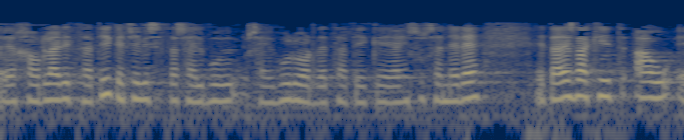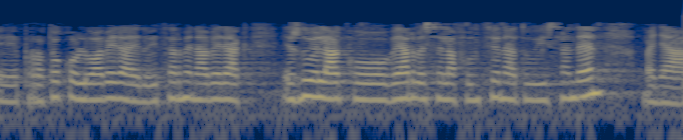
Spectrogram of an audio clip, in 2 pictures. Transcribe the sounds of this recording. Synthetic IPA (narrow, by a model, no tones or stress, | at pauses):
ʝawɾlaɾit͡sat̪ike̞t͡ʃe̞βisi̥t͡sassajlβuɾuoɾðe̞t͡sat̪ikajnsuse̞ne̞ɾe̞ | et̪ae̞zd̪akit̪awpɾo̞t̪o̞ko̞luaβe̞ɾae̞ð̞o̞it͡saɾme̞naβ̞e̞ɾak | e̞zd̪ue̞lako̞βe̞aɾβe̞salafunt͡sio̞nat̪uisand̪e̞nbaɲa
